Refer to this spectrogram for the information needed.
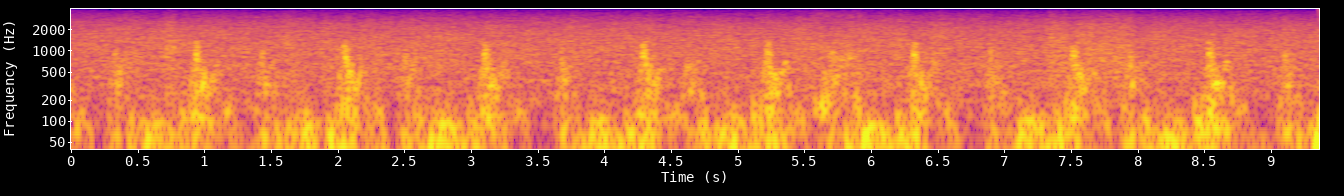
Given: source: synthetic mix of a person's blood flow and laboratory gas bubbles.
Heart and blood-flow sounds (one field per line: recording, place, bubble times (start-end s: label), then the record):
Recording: Doppler ultrasound of blood flow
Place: precordium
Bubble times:
5.55-5.94 s: bubbles
From the record:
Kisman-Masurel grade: 113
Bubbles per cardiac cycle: 1 to 2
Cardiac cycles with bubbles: 1 to 10%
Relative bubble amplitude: loud (0.450 to 0.775)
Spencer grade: 1 (occasional bubble signal discernible with the cardiac motion signal, with majority of cardiac periods free of bubbles)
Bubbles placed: anywhere in the cardiac cycle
